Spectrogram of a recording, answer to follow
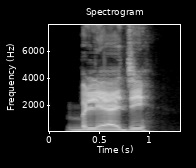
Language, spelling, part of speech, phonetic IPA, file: Russian, бляди, noun, [ˈblʲædʲɪ], Ru-бляди.ogg
- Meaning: inflection of блядь (bljadʹ): 1. genitive/dative/prepositional singular 2. nominative plural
